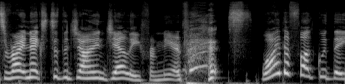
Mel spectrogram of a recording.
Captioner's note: Emma chuckles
